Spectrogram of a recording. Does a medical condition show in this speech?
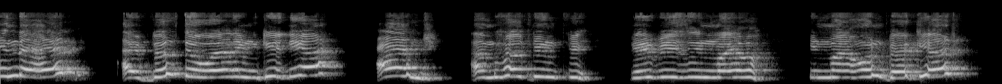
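Yes: cerebral palsy; diagnosed at 6 months old, quadriplegic.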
